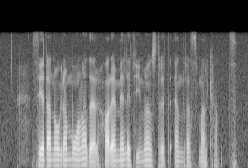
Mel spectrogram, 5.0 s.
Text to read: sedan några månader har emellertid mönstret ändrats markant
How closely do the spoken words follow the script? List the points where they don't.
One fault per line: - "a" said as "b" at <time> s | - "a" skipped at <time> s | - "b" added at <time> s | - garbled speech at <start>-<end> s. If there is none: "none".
none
